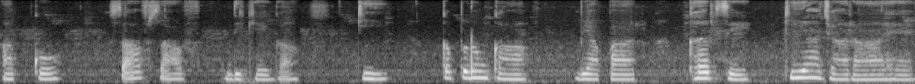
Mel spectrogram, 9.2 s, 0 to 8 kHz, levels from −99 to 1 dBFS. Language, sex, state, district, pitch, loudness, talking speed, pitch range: Hindi, female, Rajasthan, Bikaner, 175 Hz, -20 LUFS, 90 wpm, 165-195 Hz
